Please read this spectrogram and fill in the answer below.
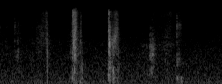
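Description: Tarot cards being handled as a card is drawn from the deck: about five short, sharp card snaps and slides, the loudest near the middle.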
